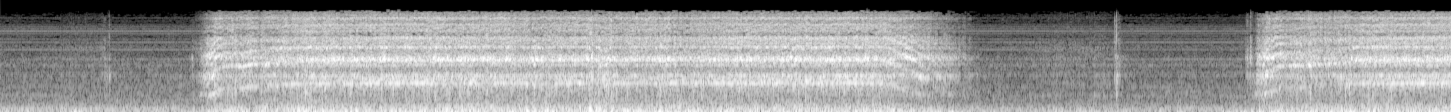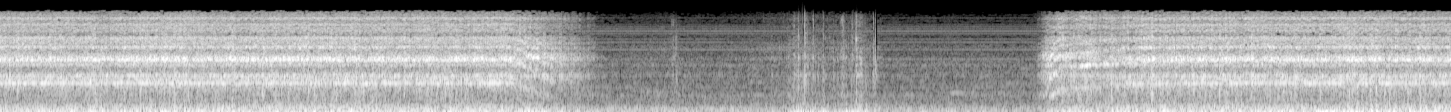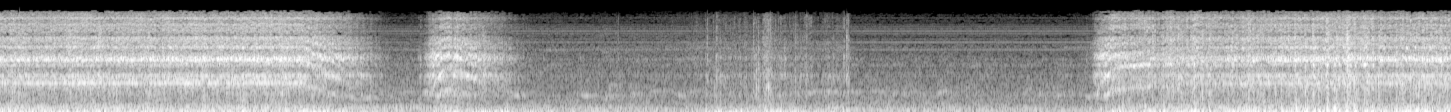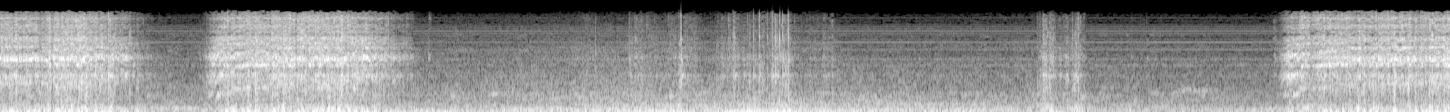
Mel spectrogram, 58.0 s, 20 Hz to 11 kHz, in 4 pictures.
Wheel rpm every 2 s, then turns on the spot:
0, 180, 230, 230, 140, 10, 140, 230, 240, 220, 10, 10, 80, 230, 230, 230, 50, 0, 20, 0, 190, 230, 100, 120, 10, 20, 0, 0, 150.
10-12 22-24 36-38 50-52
